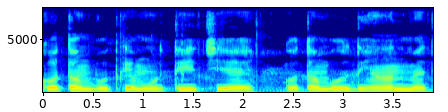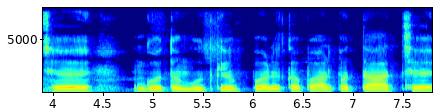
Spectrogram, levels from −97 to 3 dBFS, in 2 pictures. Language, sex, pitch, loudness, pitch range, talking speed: Angika, male, 115 Hz, -35 LUFS, 110-115 Hz, 140 wpm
